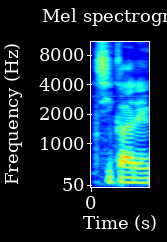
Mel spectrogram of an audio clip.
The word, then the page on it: shikare: shi.ka.re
